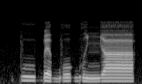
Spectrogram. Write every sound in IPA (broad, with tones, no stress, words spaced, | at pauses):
puː˦ɓɛ˨boː˦ ɡʷi˨ɲaː˦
